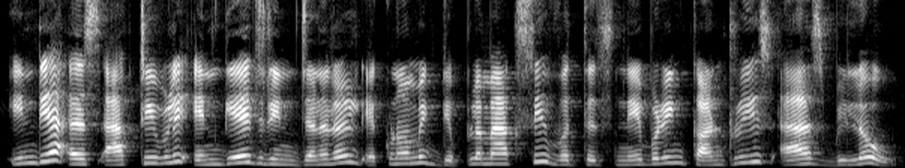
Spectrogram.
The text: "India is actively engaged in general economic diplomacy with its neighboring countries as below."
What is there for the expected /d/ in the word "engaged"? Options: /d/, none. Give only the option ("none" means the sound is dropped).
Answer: /d/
